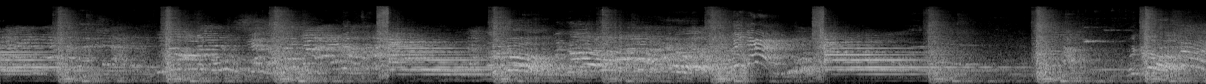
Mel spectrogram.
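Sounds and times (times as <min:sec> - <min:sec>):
metal bell ringing: 0:07.8 - 0:12.0.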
